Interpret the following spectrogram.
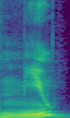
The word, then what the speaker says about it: mu: U with a little tail on the left, pronounced mu, which represents a mean calculated based on an entire population.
